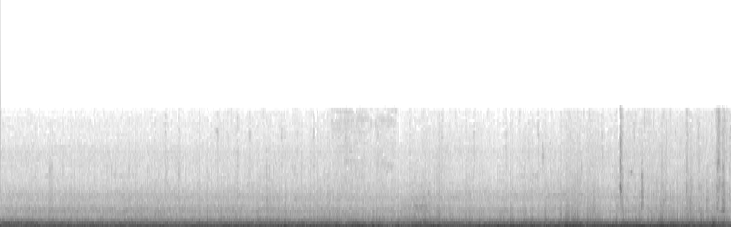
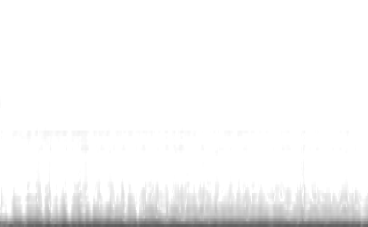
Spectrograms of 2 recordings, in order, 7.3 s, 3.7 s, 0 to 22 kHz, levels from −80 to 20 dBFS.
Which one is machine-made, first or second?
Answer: second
